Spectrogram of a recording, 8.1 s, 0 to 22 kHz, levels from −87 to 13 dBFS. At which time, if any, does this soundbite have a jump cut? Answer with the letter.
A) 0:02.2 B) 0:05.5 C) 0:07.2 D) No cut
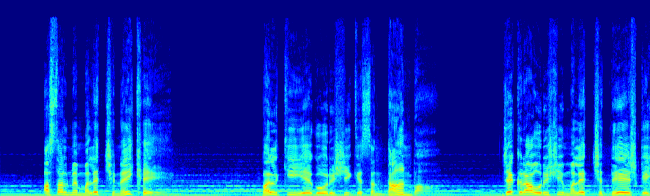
D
